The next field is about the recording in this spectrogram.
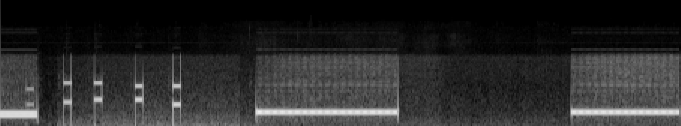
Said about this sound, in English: All right, I'm going to dial the number right now.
